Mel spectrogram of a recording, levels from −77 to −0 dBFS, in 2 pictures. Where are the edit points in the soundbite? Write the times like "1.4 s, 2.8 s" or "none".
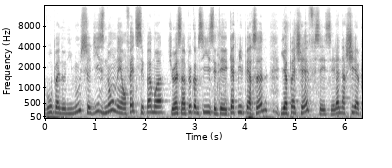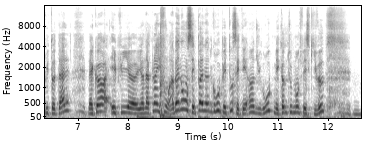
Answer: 10.1 s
